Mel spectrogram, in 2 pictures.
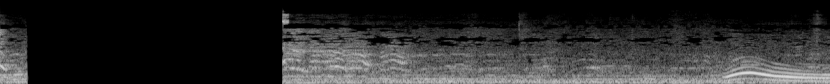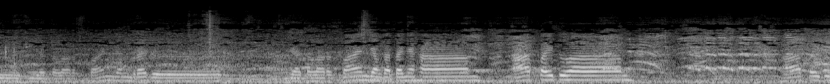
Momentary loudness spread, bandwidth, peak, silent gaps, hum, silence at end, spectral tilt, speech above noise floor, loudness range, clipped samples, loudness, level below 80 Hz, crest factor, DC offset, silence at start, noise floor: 11 LU; 13 kHz; -2 dBFS; 0.29-2.82 s; none; 0 s; -6 dB/octave; over 75 dB; 7 LU; under 0.1%; -17 LUFS; -34 dBFS; 16 dB; under 0.1%; 0 s; under -90 dBFS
